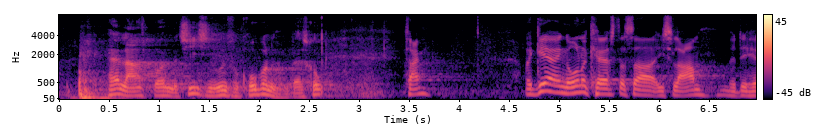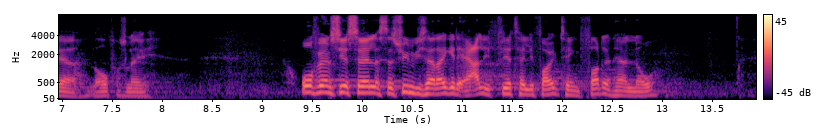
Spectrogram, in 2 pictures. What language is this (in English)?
Danish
